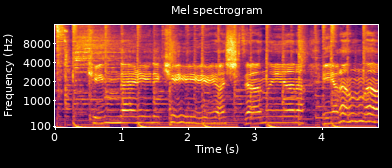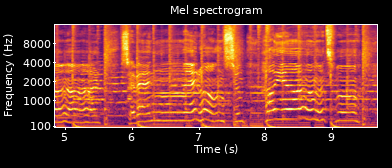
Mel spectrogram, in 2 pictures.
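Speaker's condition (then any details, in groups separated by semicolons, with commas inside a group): No condition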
